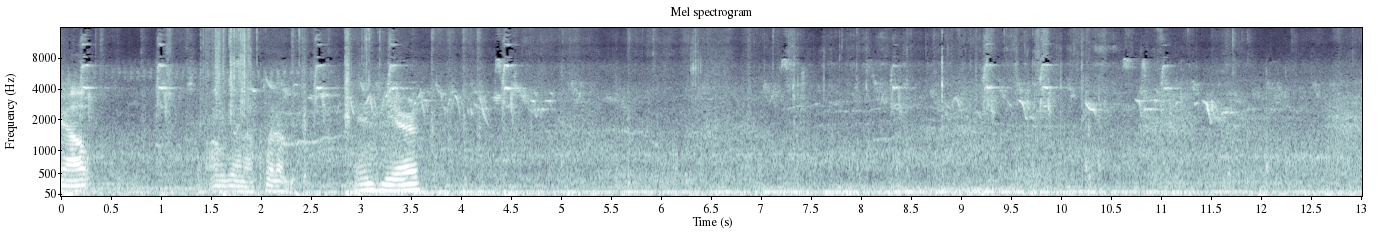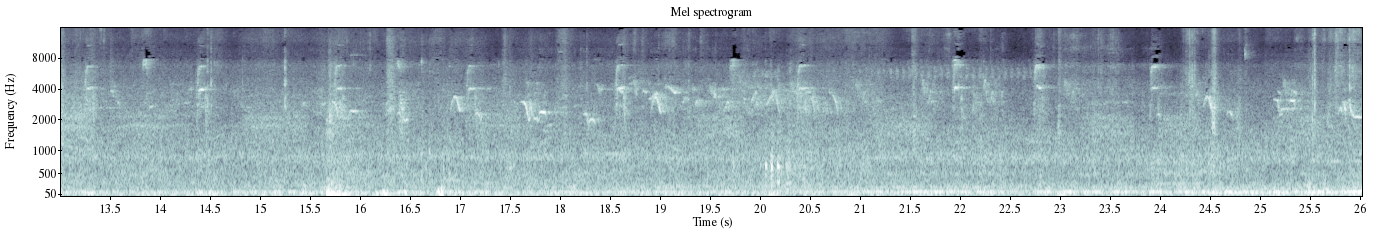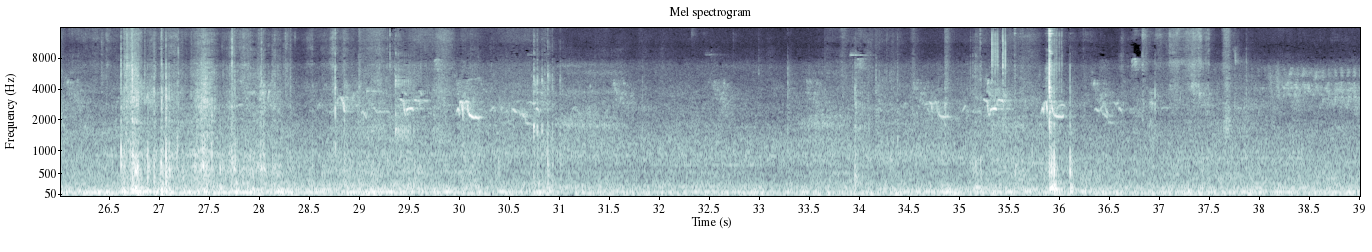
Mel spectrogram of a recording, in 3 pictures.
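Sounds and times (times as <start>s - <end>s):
small birds chirping: 0.0s - 39.0s
paper tubes rustling and knocking: 26.5s - 29.4s.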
